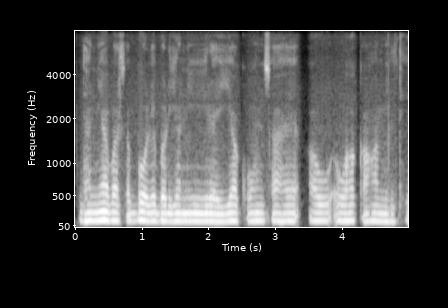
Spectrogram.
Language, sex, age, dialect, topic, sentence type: Chhattisgarhi, male, 25-30, Western/Budati/Khatahi, agriculture, question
